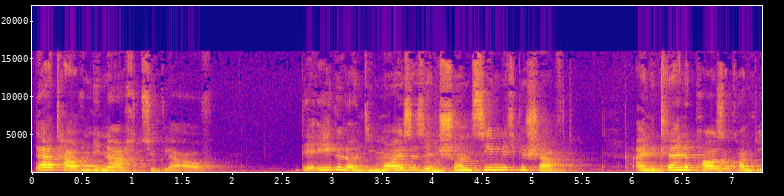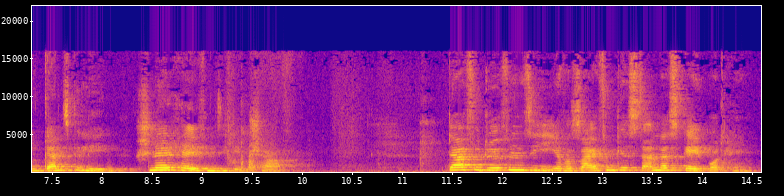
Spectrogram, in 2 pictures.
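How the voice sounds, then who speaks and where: A woman reading a children's picture book aloud with lively, expressive storytelling. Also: sits high, measured pace. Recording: roomy echo.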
